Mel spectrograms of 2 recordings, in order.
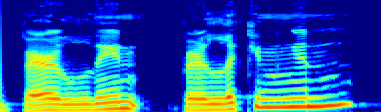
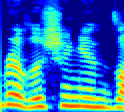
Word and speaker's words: Berlichingen: Your introduction, you discuss the autobiography of a German knight, Gutz von Berlichingen. I should be better at that. Yeah, there we are. That was the Dutch pronunciation you just heard.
